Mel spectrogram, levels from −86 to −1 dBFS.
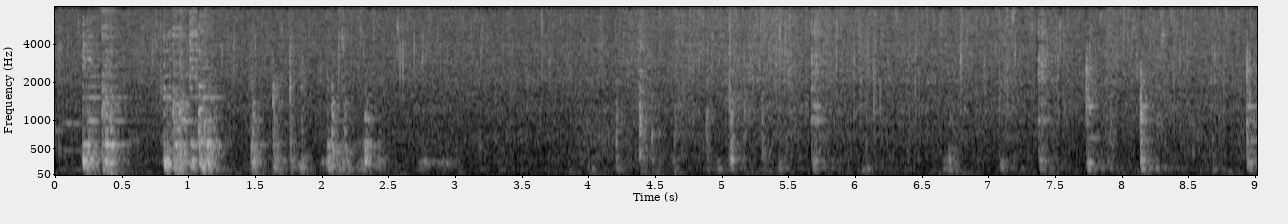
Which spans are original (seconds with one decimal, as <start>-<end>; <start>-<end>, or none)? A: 0.0-0.6; 1.1-2.6; 7.6-9.0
